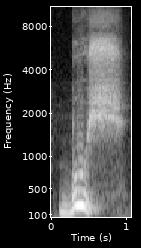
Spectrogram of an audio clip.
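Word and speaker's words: bouche: E o o mais u boc muito né? Bush. Bush que quer dizer boca. Bush, né? Não pronuncio o e no final. Bem suavezinho aqui. Só puxa. E puxou aqui o ch, né?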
